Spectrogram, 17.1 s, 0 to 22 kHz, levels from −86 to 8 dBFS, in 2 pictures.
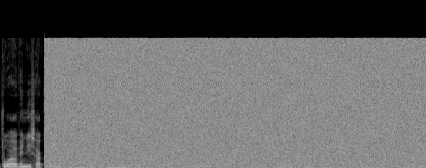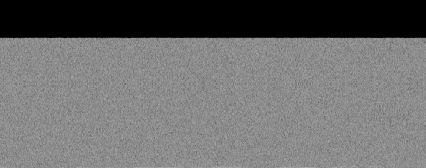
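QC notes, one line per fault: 0.89–17.05 s, wrong sample width: loud noise buries speech at half speed, an octave low, which fits 32-bit samples read as 16-bit. A plain rate error leaves no noise.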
